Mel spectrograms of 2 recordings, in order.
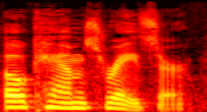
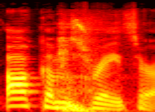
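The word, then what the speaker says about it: Occam's razor: all explanations which is oam's Razor sorry thank you aams Razer I knew I said it wrong as soon as it came out I was like that's not right aams Razer if the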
